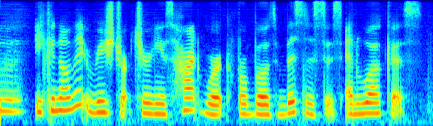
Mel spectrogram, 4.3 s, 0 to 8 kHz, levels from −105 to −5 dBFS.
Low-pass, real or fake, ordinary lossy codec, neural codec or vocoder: none; fake; none; codec, 16 kHz, about 1 kbps, DyCAST, with the encoder's durations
